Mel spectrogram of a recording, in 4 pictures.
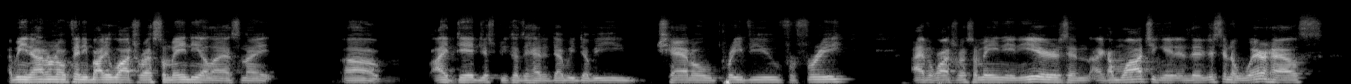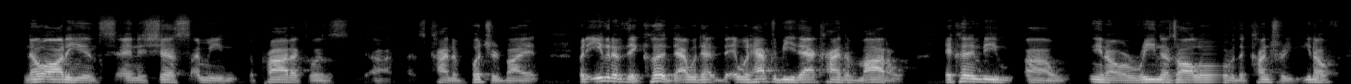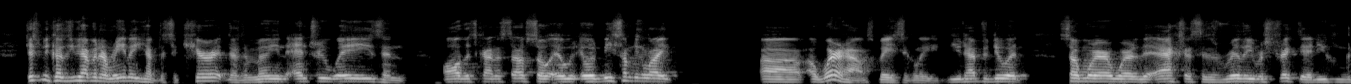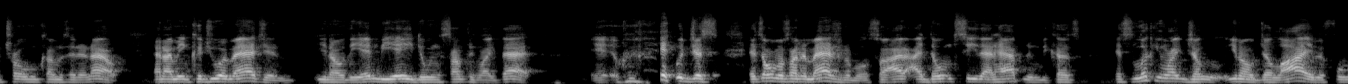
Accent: American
